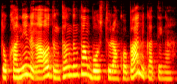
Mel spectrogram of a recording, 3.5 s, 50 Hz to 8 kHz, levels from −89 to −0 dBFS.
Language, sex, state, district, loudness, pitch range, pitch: Garo, female, Meghalaya, South Garo Hills, -17 LUFS, 190-260 Hz, 205 Hz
